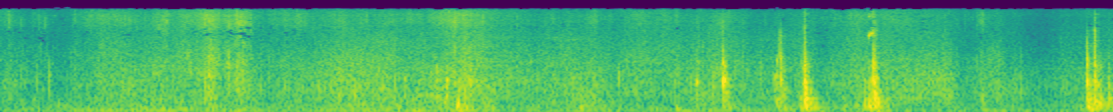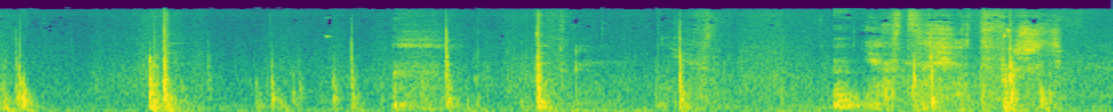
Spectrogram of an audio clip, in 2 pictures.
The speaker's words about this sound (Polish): Niestety już nie ma klamki z przodu, jest tylko z tyłu i są tak zaczaśnięte, że nawet tą tylną klamką nie jestem w stanie tego otworzyć.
